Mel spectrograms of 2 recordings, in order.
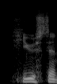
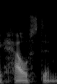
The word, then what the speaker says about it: Houston: Beasley, another Houston High School, Tennessee, 2029. One gets away from Mosier. I would love to know why in Georgia do we say Houston instead of Houston?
